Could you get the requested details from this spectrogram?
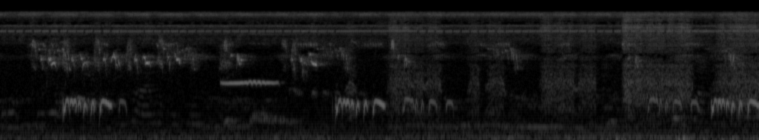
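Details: Noisy coucal nestlings being fed by a parent at the nest; repeated clusters of wavering, buzzy notes in quick runs, a brief clear whistle, and high chirping in the background.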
